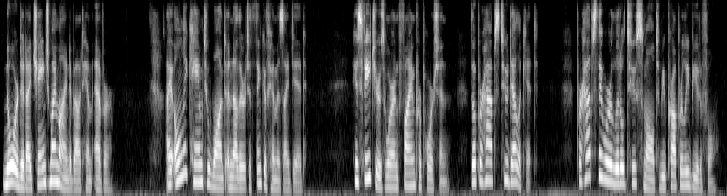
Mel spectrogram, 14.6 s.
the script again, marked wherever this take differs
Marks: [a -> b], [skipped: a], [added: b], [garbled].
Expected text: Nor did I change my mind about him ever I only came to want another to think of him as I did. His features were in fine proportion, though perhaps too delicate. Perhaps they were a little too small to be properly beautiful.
Nor did I change my mind about him ever I only came to want another to think of him as I did. His features were in fine proportion, though perhaps too delicate. Perhaps they were a little too small to be properly beautiful.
